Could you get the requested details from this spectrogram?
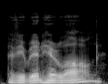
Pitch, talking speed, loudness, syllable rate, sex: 105 Hz, 280 wpm, -16 LUFS, 7.1 syllables/s, male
